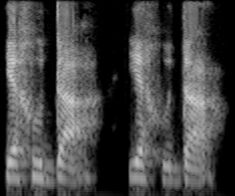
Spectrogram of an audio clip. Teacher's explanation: And this is a daled with a kamatz and a hey at the end, which will say da. And the accent mark is over the daled, so we'll give the last syllable the accent.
